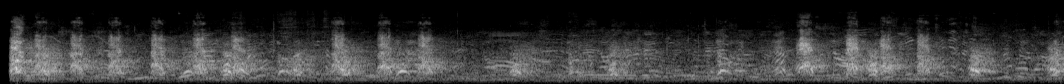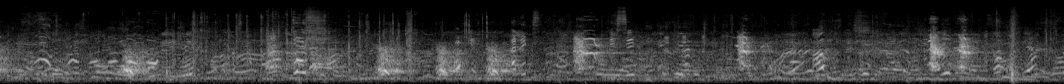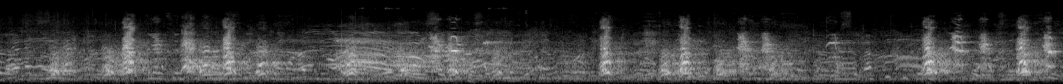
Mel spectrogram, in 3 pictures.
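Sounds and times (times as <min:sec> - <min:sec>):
dog barking: 0:00.1 - 0:04.5, 0:07.2 - 0:10.8, 0:21.8 - 0:24.1, 0:27.3 - 0:29.2, 0:30.5 - 0:31.9
people's voices: 0:00.1 - 0:31.9.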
